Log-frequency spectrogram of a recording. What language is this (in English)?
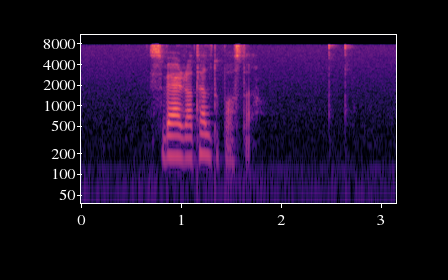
Faroese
